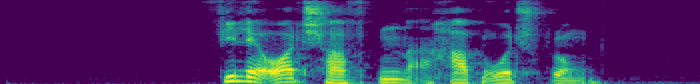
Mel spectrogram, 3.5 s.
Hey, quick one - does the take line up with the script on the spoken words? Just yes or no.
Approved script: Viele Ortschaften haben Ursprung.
yes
